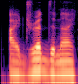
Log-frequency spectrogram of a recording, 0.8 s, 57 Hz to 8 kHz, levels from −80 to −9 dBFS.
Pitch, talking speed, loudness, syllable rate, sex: 105 Hz, 305 wpm, -17 LUFS, 6.4 syllables/s, male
